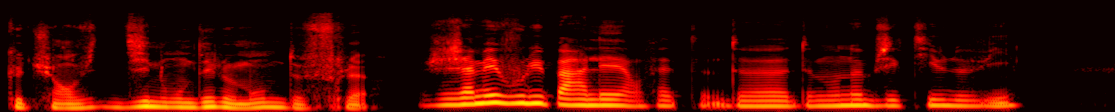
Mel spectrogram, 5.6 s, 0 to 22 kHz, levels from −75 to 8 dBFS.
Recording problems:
none

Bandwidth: 14.5 kHz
